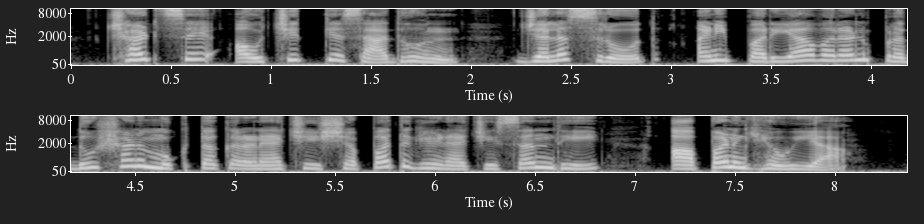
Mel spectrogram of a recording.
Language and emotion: Marathi, neutral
